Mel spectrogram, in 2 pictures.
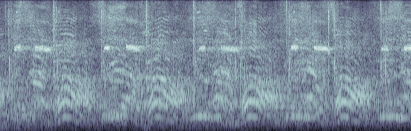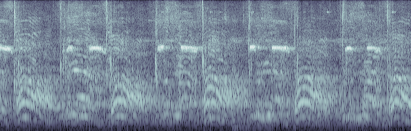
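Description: Mikoshi carriers shouting a rhythmic chant in unison as they shoulder the portable shrine, a dense mass of voices rising and falling on each beat. Short high whistle blasts, in pairs about once a second, keep time over the chanting.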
